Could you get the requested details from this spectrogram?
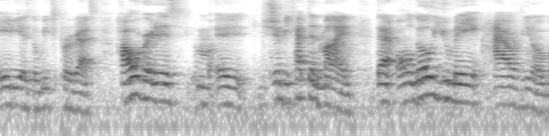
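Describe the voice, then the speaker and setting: A young man with a bright, forceful voice explains music in a relaxed, chatty way. He sounds a little away from the mic, and the room gives an echo. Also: medium pitch, recorded from a distance. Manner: relaxed, conversational, with fillers. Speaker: co-host music teacher. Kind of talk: casual explanatory lesson.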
